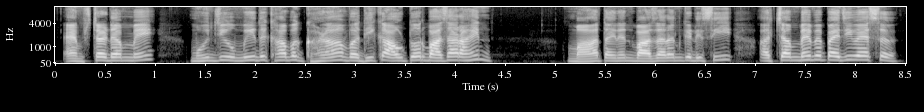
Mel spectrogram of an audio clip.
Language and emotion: Sindhi, surprised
